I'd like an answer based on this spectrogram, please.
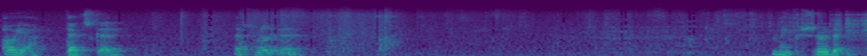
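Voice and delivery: talking while chewing. Video host tasting her recipe before stopping the video, talking while chewing. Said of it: "Sorry for munching in your ear".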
